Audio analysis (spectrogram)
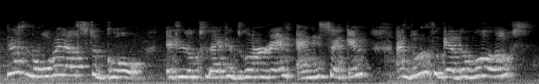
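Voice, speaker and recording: A woman playing a sensible, bossy young sister in a radio play, brisk and scolding. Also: very high voice, music in the background. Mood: scolding, insistent. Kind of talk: amateur radio play acting. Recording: muffled, echoey room recording.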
